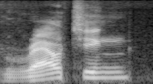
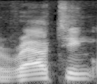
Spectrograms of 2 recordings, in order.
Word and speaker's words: routing: and that is that routing is excessively silent now routing or routing depending on whether you prefer the American or British pronunciations refer - how single-page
